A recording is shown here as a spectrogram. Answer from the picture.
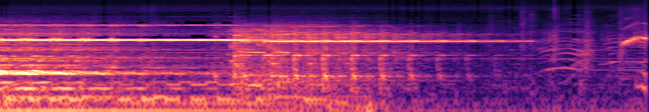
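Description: A live rock band, guitar-led, holding a final note over a moving bass line. The music breaks off about two seconds in, leaving a high held tone that fades away over the next few seconds.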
